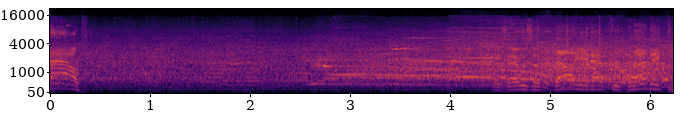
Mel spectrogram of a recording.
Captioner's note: applause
